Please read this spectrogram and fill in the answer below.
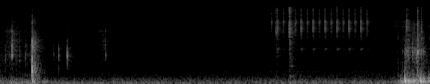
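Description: Studio gear being powered up from a remote-controlled power socket. A few sharp clicks come near the start, the loudest about a third of a second in. Near the end comes about a second of fast mechanical ticking as the equipment switches on.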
